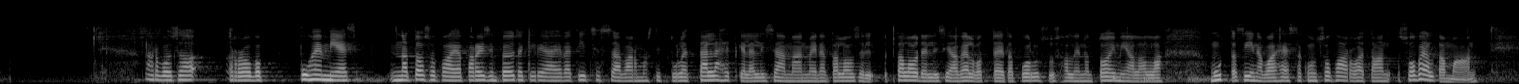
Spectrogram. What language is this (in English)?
Finnish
